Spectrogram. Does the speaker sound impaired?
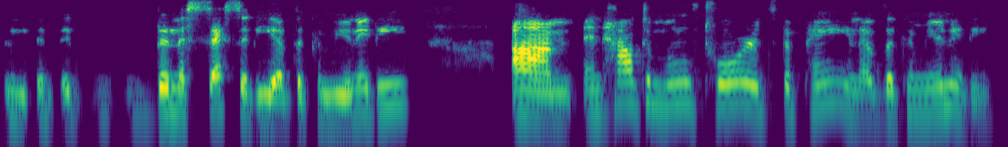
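No.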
